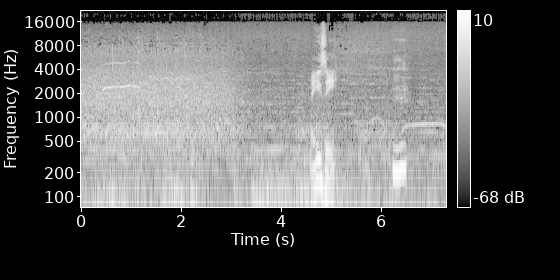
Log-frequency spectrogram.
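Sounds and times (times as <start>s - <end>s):
large crowd roaring and cheering: 0.0s - 3.3s, 6.5s - 7.2s
speech: 4.6s - 5.2s, 6.2s - 6.6s.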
